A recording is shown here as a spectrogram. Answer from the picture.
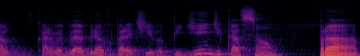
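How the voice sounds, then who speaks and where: A man's fairly high-pitched voice. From Paraná, Brazil. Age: 30s. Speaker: agronomist and leadership mentor. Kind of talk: podcast interview. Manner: hesitant fillers.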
